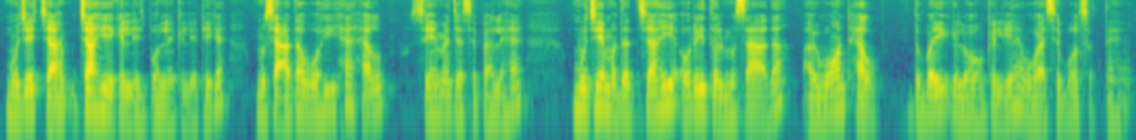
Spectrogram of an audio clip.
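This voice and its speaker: A middle-aged man teaches everyday phrases in a calm, steady lesson voice. His pitch sits in the ordinary middle range. He repeats each example slowly and patiently. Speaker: language teacher. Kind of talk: explaining Arabic phrases in Urdu.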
